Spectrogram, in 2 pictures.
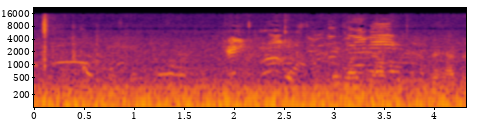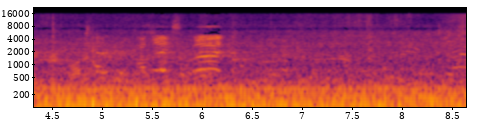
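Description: Wind rumbling steadily on a phone microphone beside a soccer field, with distant voices of players and spectators calling out now and then, the clearest shouts about three seconds in and again around six seconds.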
